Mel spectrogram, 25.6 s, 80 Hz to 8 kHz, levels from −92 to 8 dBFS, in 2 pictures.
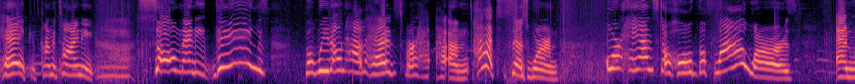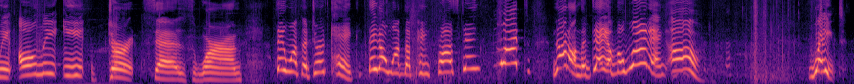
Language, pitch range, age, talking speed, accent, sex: English, 245-390 Hz, 40-59, 125 wpm, American, female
